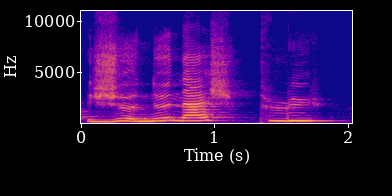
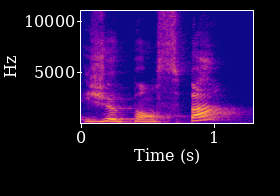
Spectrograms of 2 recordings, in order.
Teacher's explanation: In everyday spoken French, French people tend to cut as much as they can, and usually the ne is the first one to disappear. So in real conversations, we would say je pense pas, I don't think so, je pense pas.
